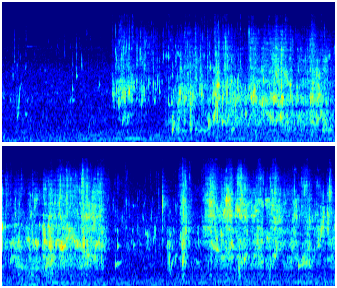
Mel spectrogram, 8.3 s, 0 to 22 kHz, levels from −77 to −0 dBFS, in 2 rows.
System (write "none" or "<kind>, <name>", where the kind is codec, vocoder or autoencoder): none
